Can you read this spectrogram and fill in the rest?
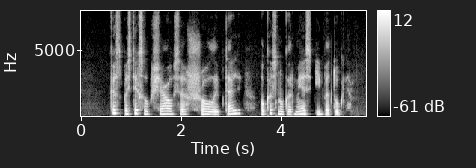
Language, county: Lithuanian, Vilnius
